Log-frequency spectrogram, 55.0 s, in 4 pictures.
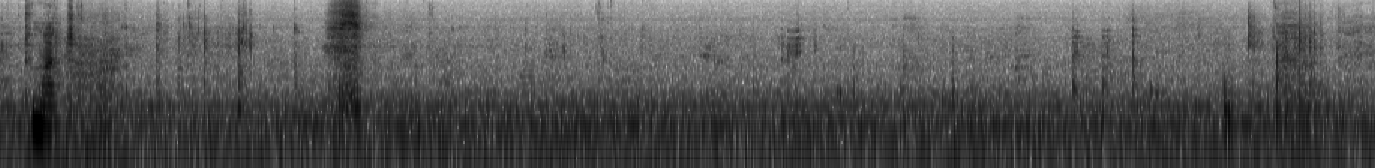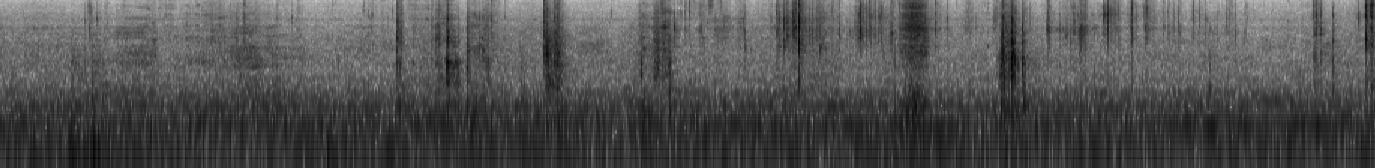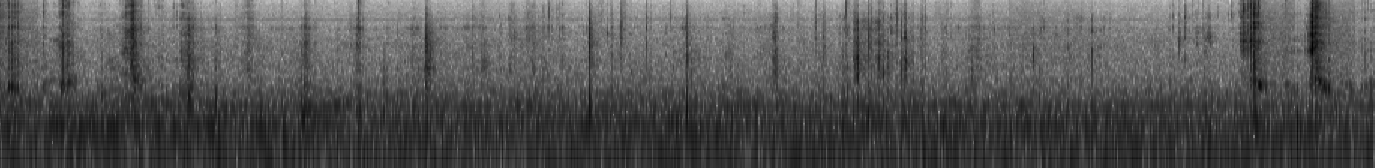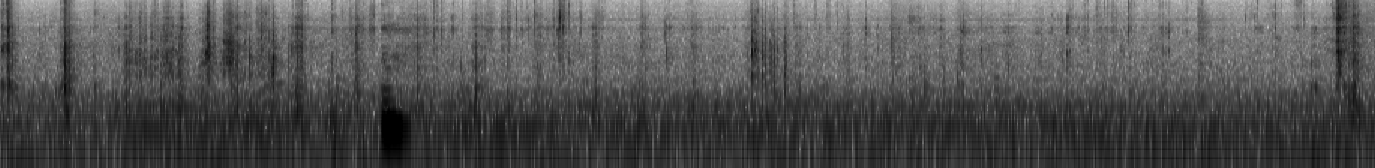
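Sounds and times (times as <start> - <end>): chewing crispy fried food: 1.5 - 3.1, 19.9 - 55.0.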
